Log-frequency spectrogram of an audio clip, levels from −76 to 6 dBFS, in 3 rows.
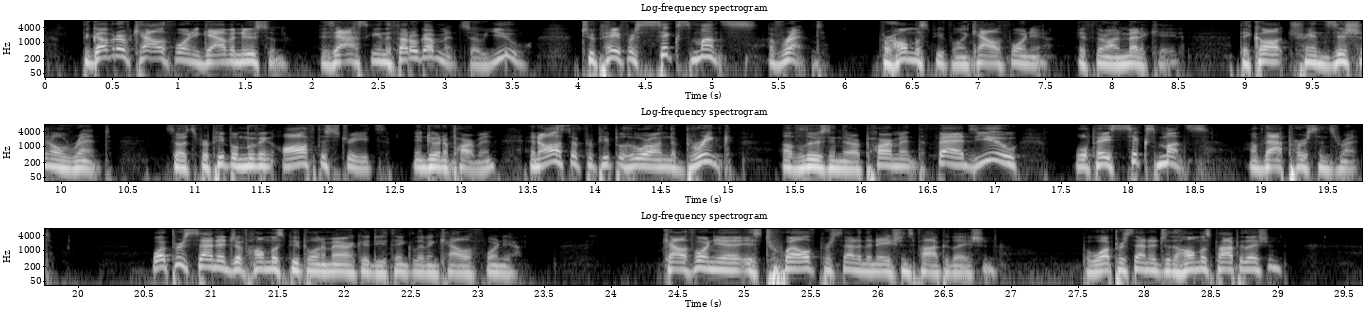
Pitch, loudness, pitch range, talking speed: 140 Hz, -17 LUFS, 120-160 Hz, 195 wpm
